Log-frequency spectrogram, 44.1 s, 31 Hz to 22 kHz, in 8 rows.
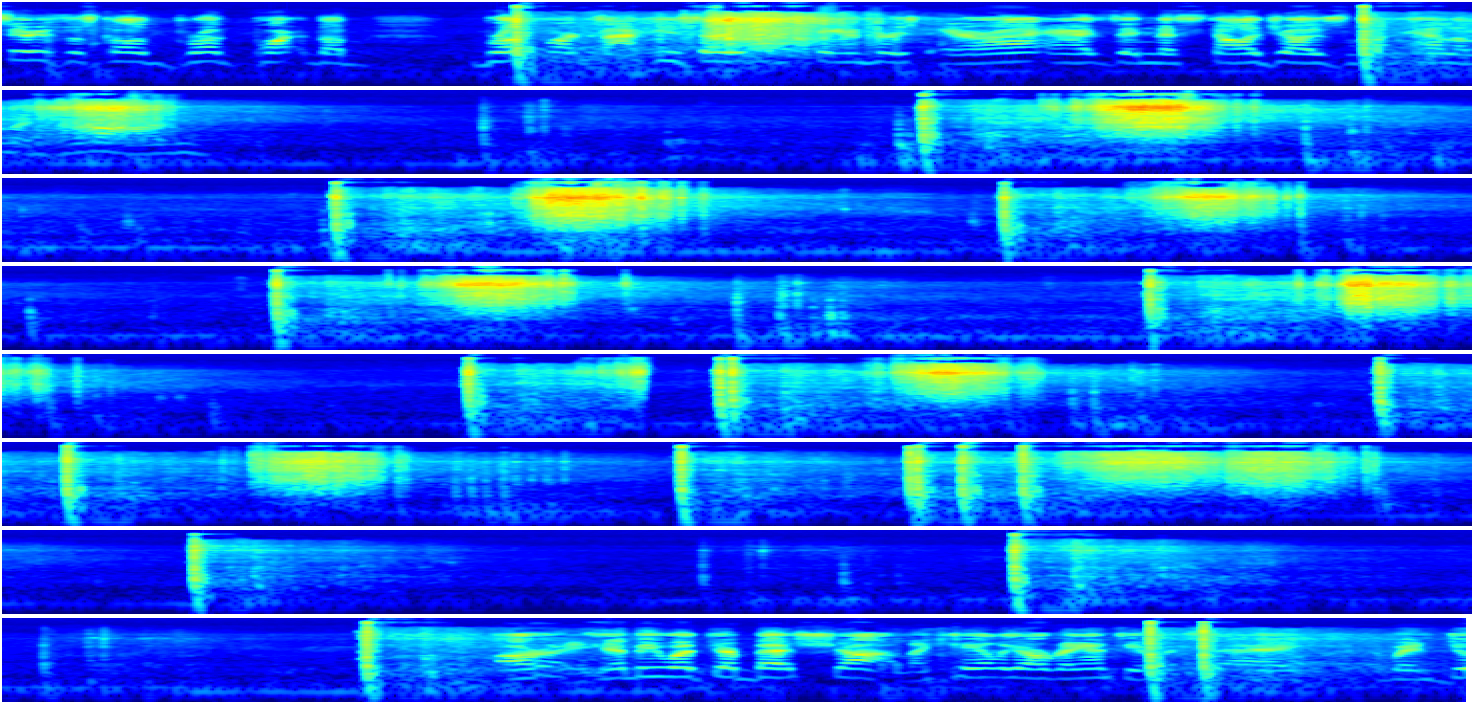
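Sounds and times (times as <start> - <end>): fireworks bangs: 1.8 - 4.2, 5.0 - 6.3, 8.8 - 11.5, 12.2 - 16.8, 17.5 - 20.0, 20.8 - 22.5, 23.8 - 26.6, 27.2 - 33.0, 36.8 - 38.0, 39.9 - 44.0
fireworks hiss: 2.2 - 3.5, 5.3 - 6.3, 9.2 - 10.5, 12.8 - 13.8, 15.1 - 16.0, 17.9 - 19.0, 21.4 - 22.3, 24.2 - 26.1, 28.4 - 29.4, 31.0 - 32.8.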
